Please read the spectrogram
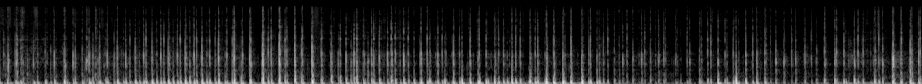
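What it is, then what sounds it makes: Cardboard box. A small kraft cardboard product box is tapped and scratched very fast with fingertips and short nails close to the mic. A rapid, unbroken stream of dry, low, thumpy taps mixes with softer scratching, each hit dying away almost instantly.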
